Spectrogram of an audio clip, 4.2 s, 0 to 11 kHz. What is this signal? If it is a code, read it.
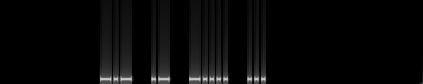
Morse code, heard as a keyed tone, about 36 wpm, spaced as for 25 wpm, 700 Hz. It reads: KA6S
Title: USA Call Signs - 4 Characters - 2x Character Spacing - 35wpm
